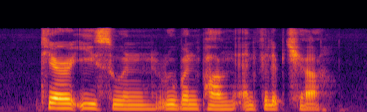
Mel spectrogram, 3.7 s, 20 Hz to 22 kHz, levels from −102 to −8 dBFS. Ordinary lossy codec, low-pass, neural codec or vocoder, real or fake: none; none; none; real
